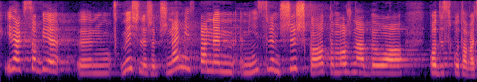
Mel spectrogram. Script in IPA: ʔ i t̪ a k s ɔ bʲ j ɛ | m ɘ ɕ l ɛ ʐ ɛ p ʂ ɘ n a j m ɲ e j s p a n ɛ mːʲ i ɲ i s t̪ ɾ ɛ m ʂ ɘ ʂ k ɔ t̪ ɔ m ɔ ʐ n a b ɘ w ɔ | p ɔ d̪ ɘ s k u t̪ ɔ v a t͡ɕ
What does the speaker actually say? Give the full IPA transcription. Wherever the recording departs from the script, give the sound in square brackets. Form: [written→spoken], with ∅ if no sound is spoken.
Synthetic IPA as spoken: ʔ i t̪ a k s ɔ bʲ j ɛ | m ɘ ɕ l ɛ ʐ ɛ p ʂ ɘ n a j m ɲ e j s p a n ɛ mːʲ i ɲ i s t̪ ɾ ɛ m ʂ ɘ ʂ k ɔ t̪ ɔ m ɔ ʐ n a b ɘ w ɔ | p ɔ d̪ ɘ s k u t̪ ɔ v a t͡ɕ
